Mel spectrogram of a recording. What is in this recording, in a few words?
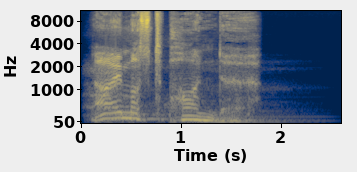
Male Mogu Thinking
